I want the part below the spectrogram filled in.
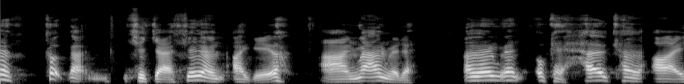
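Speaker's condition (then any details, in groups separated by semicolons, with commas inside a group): Cerebral palsy; mild, ataxic type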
